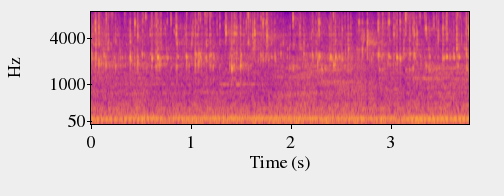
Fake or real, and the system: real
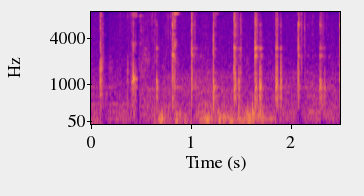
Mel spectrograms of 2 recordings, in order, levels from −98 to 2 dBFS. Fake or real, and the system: real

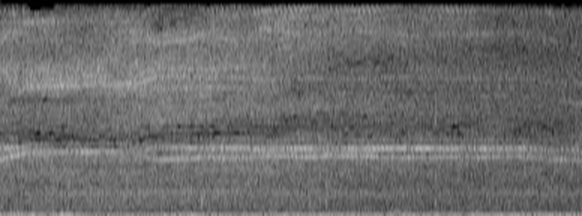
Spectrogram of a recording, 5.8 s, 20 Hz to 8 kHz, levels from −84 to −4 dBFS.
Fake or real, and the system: real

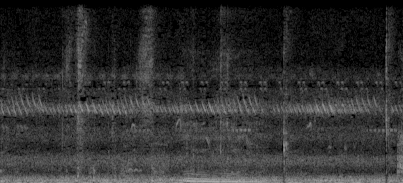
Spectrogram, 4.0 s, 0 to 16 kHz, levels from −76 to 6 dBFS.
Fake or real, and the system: real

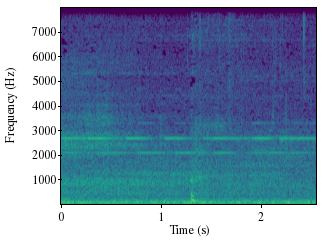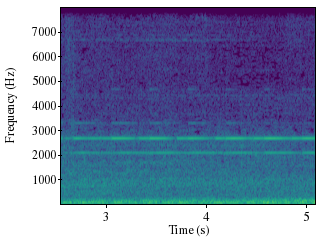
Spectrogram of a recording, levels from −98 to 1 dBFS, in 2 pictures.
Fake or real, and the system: real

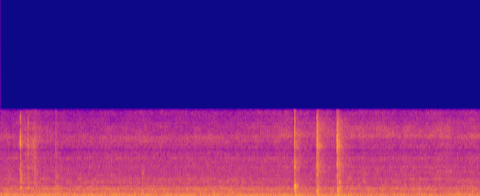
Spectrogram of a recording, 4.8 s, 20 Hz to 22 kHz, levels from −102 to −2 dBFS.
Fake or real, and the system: fake, autoencoder, DAC-VAE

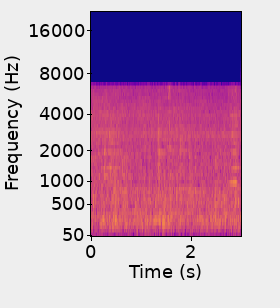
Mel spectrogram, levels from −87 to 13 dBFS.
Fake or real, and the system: real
